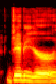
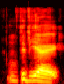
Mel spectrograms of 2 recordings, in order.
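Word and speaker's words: Didier: Um, it's But that's the correct French French pronunciation of his name. It's not diddier like it says. It's Ddier.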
